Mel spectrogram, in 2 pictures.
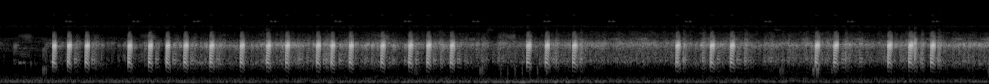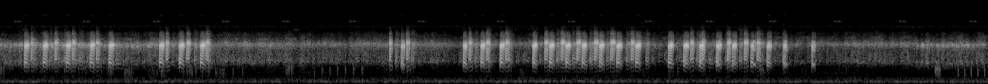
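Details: Dense nighttime frog croaking from Thailand: fast runs of rattling, clicky croaks in repeated bursts with brief gaps, steady thin high insect drone throughout.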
